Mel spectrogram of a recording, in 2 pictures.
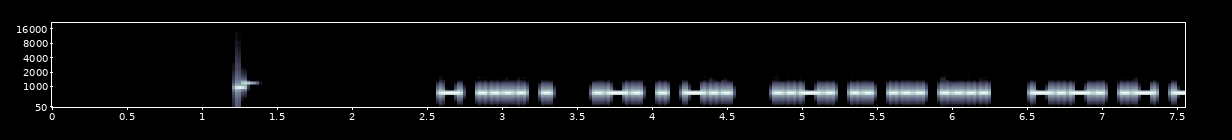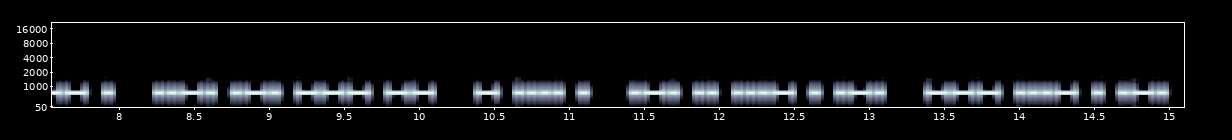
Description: Morse code, heard as a keyed tone, about 28 wpm, 700 Hz. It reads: THE RED FISH CAME FROM THE RIVER OVER
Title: Sentences from Top 1000 Words - Review Part 2 - 28wpm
